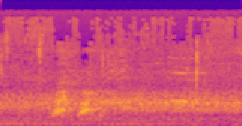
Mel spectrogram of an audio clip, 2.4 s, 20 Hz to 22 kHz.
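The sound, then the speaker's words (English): A dog behind a fence gives two quick, sharp barks close together at an 80-pound black lab being walked past, over a steady low hum of outdoor background noise. “Needless to say, the dog behind the fence took umbrage.”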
